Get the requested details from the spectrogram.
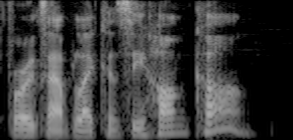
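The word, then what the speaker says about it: ホンコン: where's Hong Kong gone okay oh Hong Kong Hong Kong is the Japanese for Hong Kong so it turns out that the uh Japanese pronunciation for Hong Kong is based on the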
